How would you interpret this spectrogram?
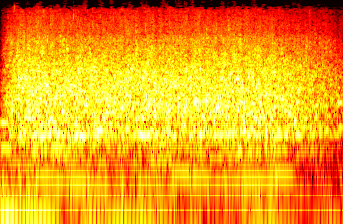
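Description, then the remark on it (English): A steady rushing whoosh of water, loud, a gushing spray sound effect for a water-type attack move called Drench in a video game battle, holding for about three seconds before tapering off slightly, with no talking. “Choose a move. Drench. Water.”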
